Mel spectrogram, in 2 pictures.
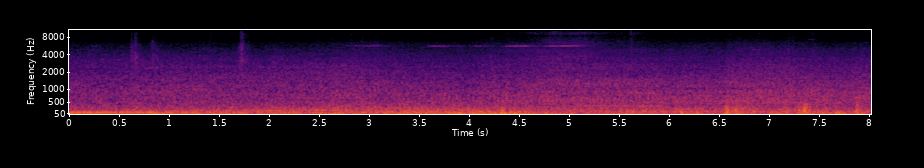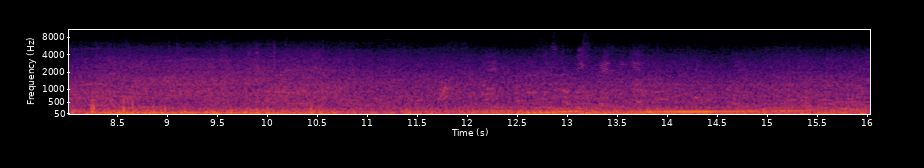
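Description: Footsteps tap on paved ground.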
